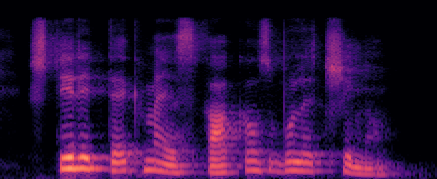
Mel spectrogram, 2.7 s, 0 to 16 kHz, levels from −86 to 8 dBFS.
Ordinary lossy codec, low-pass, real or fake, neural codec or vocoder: AAC, 64 kbps; 10.8 kHz; fake; codec, 24 kHz, 1.2 kbps, DualCodec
